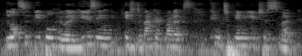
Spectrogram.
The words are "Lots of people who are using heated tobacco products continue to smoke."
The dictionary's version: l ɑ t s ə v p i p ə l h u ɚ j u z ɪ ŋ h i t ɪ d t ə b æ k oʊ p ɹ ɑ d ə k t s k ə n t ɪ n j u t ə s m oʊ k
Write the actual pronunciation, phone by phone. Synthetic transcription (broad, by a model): l ɑ t s ə v p i p ə l h u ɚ j u z ɪ ŋ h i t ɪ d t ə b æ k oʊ p ɹ ɑ d ə k t s k ə n t ɪ n j u t ə s m oʊ k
